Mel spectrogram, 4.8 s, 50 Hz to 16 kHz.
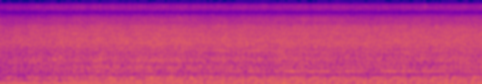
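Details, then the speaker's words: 2016 Ford F250 diesel with squirrel-chewed crank position sensor wiring, which gives an extended start: a dull, smothered low rumble with no crisp exhaust pulses that sounds underwater, cause unclear. "it sounds like it's underwater."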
